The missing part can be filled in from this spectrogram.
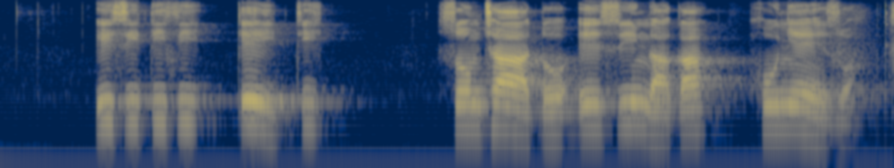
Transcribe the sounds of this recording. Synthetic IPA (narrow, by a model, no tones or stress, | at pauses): isitʼifi | kʼetʼi | som̩t͡ʃʰad̥ʱɔesiŋɡʱak̬ʼa | xuɲɛːzwa̰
